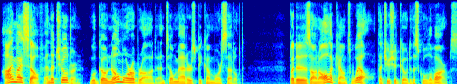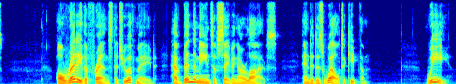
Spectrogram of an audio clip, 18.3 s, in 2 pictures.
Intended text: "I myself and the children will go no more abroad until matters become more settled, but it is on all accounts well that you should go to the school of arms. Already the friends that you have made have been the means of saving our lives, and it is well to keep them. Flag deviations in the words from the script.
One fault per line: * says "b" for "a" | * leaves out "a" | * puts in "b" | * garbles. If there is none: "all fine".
* puts in "We"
